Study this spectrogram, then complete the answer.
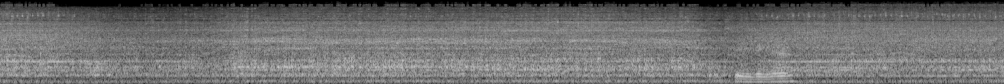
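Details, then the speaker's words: Mazda 3 idling: a light, uneven rattle under a steady hiss; doors and glove box were ruled out, and the owner suspects the accessory belt, unconfirmed. "car is off can hear the noise already I would consider it a rattling sound doors are closed glove box nothing leaking or under the glove box [Music] sounds like it may be coming from that belt"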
